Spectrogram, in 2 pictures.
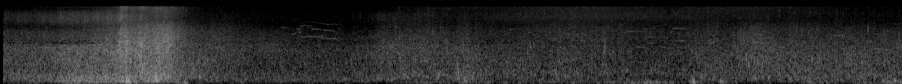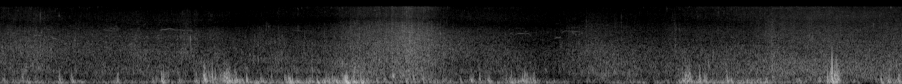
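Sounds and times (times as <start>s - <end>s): small waves lapping on shore: 0.1s - 18.0s
faint seabird calls: 2.5s - 12.2s
wind on microphone: 8.8s - 18.0s.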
